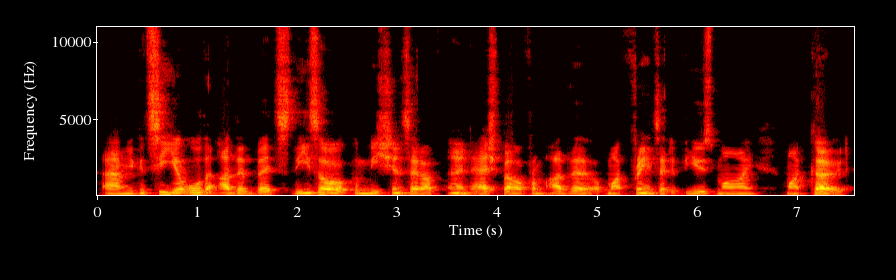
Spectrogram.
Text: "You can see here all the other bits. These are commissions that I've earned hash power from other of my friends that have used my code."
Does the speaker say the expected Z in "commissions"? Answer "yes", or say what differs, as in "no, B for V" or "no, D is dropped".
yes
